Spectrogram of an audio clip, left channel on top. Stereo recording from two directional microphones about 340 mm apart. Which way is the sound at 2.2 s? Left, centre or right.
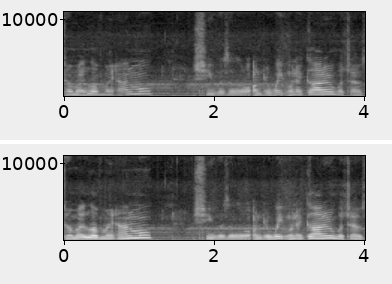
Left.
